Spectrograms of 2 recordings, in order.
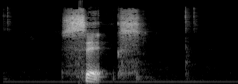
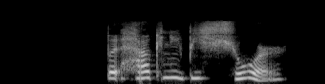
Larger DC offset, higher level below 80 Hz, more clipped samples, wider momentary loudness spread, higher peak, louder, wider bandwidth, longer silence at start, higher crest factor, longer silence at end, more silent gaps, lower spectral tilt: neither; about the same, -70 dBFS vs -66 dBFS; neither; about the same, 10 LU vs 10 LU; first, 0 dBFS vs -4 dBFS; first, -13 LUFS vs -21 LUFS; first, 16.5 kHz vs 8.2 kHz; second, 0.65 s vs 1.1 s; about the same, 20 dB vs 18 dB; first, 0.95 s vs 0.4 s; neither; second, 0 dB/octave vs -3.5 dB/octave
